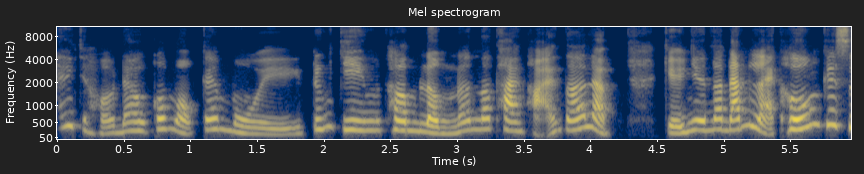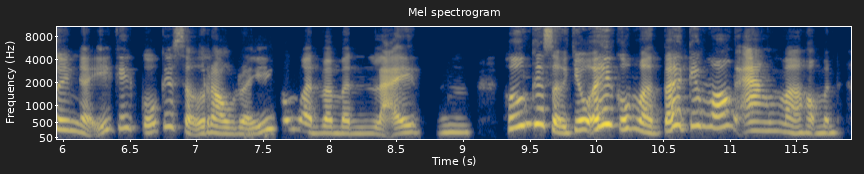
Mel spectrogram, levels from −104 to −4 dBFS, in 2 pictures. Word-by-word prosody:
thấy, 400 +4 -7
trời - - -14
ơi, 185 +2 -8
đâu 255 +3 -6
có 310 +5 -2
một 300 - -5
cái 300 +1 -2
mùi 175 - -9
trứng 305 +4 -7
chiên 285 -2 -4
thơm 270 -3 0
lừng, 185 -6 0
nó 255 +4 -6
nó 305 +2 -4
thoang 260 -1 +1
thoảng 225 - -4
tới 295 +4 -1
là, 330 -2 -1 0.4
kiểu 195 - -3
như, 275 +7 0
nó 300 +2 -3
đánh 285 0 +3
lạc 405 - -1
hướng 305 +3 +6
cái 435 -1 -1
suy 300 -8 -1
nghĩ 270 - -5
cái 340 +1 -6
của - - -3
cái 385 -5 -7
sự 370 - -2
rầu 175 -1 +1
rĩ 165 -1 -3
của 285 - -2
mình, 250 - -1
và 195 - +1
mình 185 -1 -6
lại, 190 +3 0 0.2
ừm, 210 +1 -10 0.3
hướng 360 +5 +4
cái 460 -1 +6
sự 195 - +4
chú 285 0 +7
ý 295 - +10
của 300 - +3
mình 205 -8 +2
tới 415 - +5
cái 410 - 0
món 380 0 +4
ăn 255 0 +1
mà 220 -4 -1
họ 195 -1 -5
mình 195 0 -7
275 Hz, 265 wpm, -24 LUFS, 200-310 Hz, 0.4 s, ý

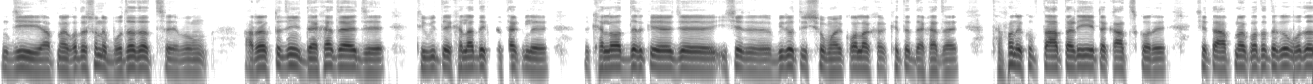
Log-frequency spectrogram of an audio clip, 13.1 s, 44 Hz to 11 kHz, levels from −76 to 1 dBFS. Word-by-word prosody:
জ্বি, 130 - +1 0.3
আপনার 125 +2 -2
কথা 130 +1 +1
শুনে 150 -4 +1
বোঝা 115 +5 +3
যাচ্ছে 130 -2 0
এবং 110 +1 -4 0.5
আরও 115 +3 +1
একটা 155 - -4
জিনিস 150 -2 +2
দেখা 120 +6 +3
যায় 140 -1 +7
যে 115 - -1 0.5
টিভিতে 130 -1 -1
খেলা 135 0 +3
দেখতে 140 - -1
থাকলে 130 -3 +1 0.6
খেলোয়াড়দেরকে 135 +1 +2
ওইযে 130 +1 +1 0.4
ইসের 140 -4 -1 0.3
বিরতির 135 0 0
সময় 115 -3 0
কলা 130 0 +3
খা 130 - -5
খেতে 135 - -3
দেখা 115 0 -1
যায় 110 0 -2 0.3
তার - - -11
মানে 160 -3 +4
খুব 150 - -6
তাড়াতাড়ি 135 0 +3
এটা 135 - -1
কাজ 130 -1 +2
করে। 120 -2 +1 0.4
সেটা - - -1
আপনার 140 +5 +1
কথা 140 0 +1
থেকেও 150 +1 +3
বোঝা 140 +2 +3
135 Hz, 180 wpm, -23 LUFS, 125-140 Hz, 0.6 s, যায়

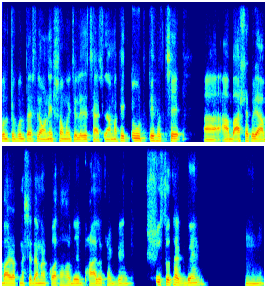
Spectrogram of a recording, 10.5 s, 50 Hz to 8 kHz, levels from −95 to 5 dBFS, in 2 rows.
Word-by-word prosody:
বলতে, 125 0 0
বলতে 125 -1 0
আসলে 120 +1 -3
অনেক 120 +2 0
সময় 120 -2 +1
চলে 105 -2 +1
যাচ্ছে। 110 0 -3
আসলে 110 +2 -6
আমাকে 115 +4 -1
একটু 135 +2 -7
উঠতে 135 +1 0
হচ্ছে। 130 +1 0 0.7
আ - - +3 0.4
আব 115 - +2 0.2
আশা 120 +2 -1
করি 125 -1 +5
আবার 115 +1 +3
আপনার 110 0 -7
সাথে 110 0 -1
আমার 110 0 -2
কথা 110 +2 0
হবে। 110 +1 0 0.2
ভালো 110 +1 0
থাকবেন, 105 0 -6 0.6
সুস্থ 145 -1 -1 0.2
থাকবেন। 125 0 +1 1.0
হুম। 100 -1 -4
115 Hz, 155 wpm, -22 LUFS, 110-125 Hz, 1.0 s, করি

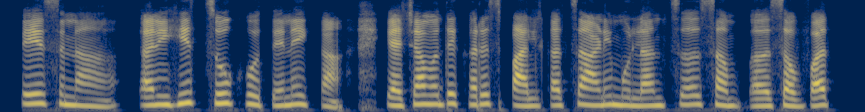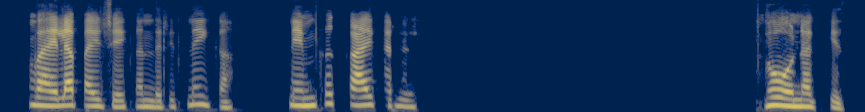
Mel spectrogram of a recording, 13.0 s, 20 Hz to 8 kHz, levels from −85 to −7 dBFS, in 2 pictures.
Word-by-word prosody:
तेच 255 0 +3
ना 220 -4 0 0.4
कारण 215 +1 +5
हीच 270 +3 +3
चूक 260 0 +1
होते, 210 -4 -2
नाही 235 +2 +1
का? - - -1 0.4
याच्यामध्ये 240 +4 +3
खरंच 235 +2 -1
पालकांचा 205 +3 +1
आणि 215 0 +2
मुलांचं 210 +2 -2
सं 210 -3 +1 0.3
संवाद 200 +1 +2 0.5
व्हायला 205 0 +6
पाहिजे 185 -3 -2
एकंदरीत 170 0 -7
नाही 230 +1 -5
का? 150 - -8 0.4
नेमकं 205 +4 0
काय 215 -1 +4
करेल? 190 -5 -10 2.7
हो 210 -2 +5
नक्कीच. 155 -5 -4
210 Hz, 115 wpm, -25 LUFS, 195-230 Hz, 2.7 s, व्हायला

